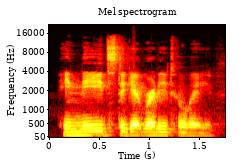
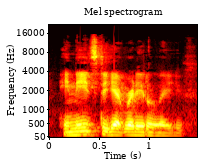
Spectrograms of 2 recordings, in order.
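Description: No difference in how they are said.

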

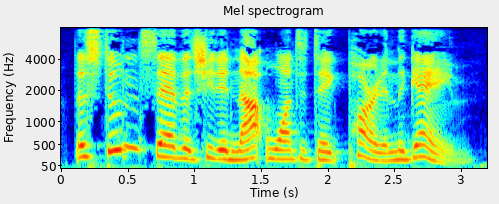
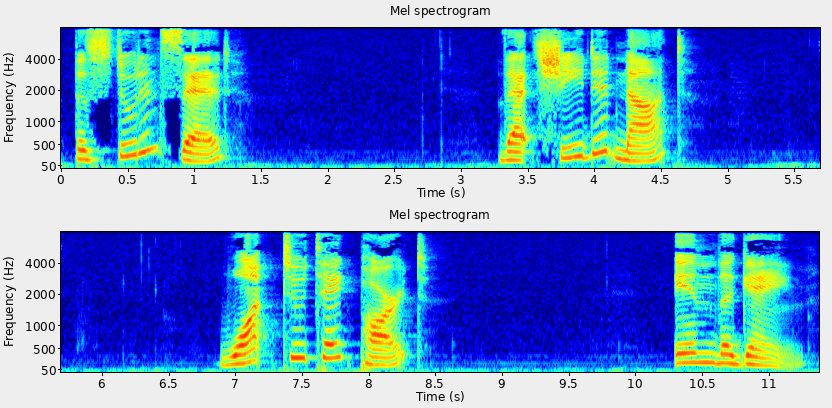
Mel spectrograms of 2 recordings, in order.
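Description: First: The sentence is spoken at a natural speed. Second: The sentence is spoken slowly and carefully. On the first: "the last time at a regular pace" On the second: "this time repeat after me"

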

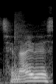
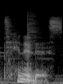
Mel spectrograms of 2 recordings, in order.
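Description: First: The stress is on the second syllable. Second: The stress is on the first syllable. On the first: "It's commonly pronounced as tinnitus, and that's okay" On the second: "the medical field pronounces it tinnitus"

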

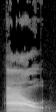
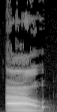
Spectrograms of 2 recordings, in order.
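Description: First: The vowel is open, with a wide jaw. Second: The vowel is open, with a wide jaw.

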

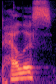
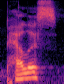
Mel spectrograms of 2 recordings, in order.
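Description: First: The double L is sounded as an L. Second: The double L is sounded as an L.

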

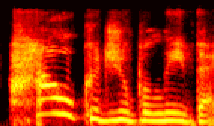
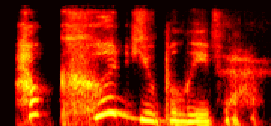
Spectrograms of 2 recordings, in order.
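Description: First: It sounds angry, with strong stress on how. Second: It sounds curious, like a genuine open question. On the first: The speaker is judging and accusing the listener. The speaker calls it wrong. "You put the stress on the how, right? And there's a sense of threat and anger" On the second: The speaker genuinely wants to understand the belief. The speaker calls it right. "You turn it to"

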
